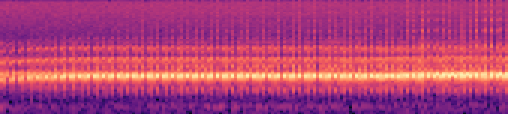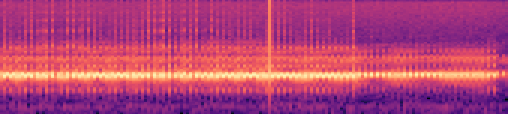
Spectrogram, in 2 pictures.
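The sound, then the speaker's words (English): A frog gives a long, steady, high-pitched trill in spring, loud, holding one unbroken buzzing note for about five seconds with no voices present. “Then what frogs do we hear after that? Southern leopard frogs would be next in line.”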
